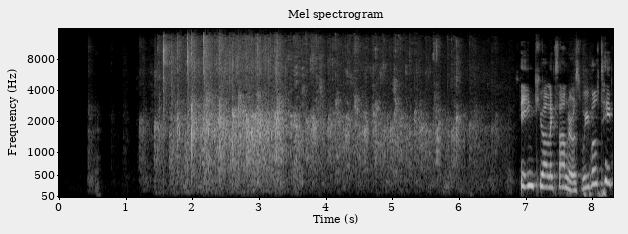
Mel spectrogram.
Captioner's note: audience applauds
